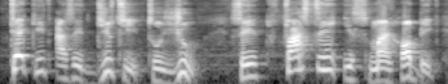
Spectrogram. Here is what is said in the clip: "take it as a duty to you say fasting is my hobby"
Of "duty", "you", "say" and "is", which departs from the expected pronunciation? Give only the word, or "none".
is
